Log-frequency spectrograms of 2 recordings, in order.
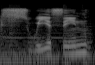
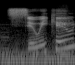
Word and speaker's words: Suicune: I used to know, they pronounced it, it's like Suiacine. That's almost And as I'm like- off as I I'm remember. like, what the being. fuck are you talking about? I'm like, Suicune? They're like, no, Suiacine. And I'm like, do you not know what English is even?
